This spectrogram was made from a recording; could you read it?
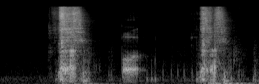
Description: Catching yourself having a sneezing fit on stream can be a wet sneeze face adventure.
